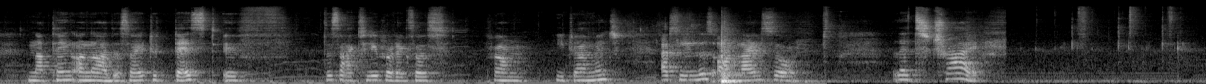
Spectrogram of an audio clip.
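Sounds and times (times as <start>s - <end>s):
spray bottle spritzing: 10.6s - 12.0s.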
